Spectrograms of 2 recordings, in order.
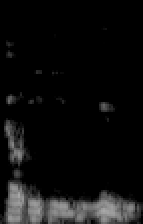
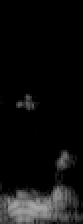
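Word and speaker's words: Van Leeuwen: I believe you pronounce it. It's Leeuwen. So I say Leeuwun.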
